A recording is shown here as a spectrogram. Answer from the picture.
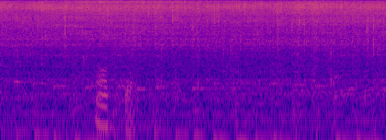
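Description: Whole pre-cooked octopus searing in olive oil in a hot pan, sizzling steadily.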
